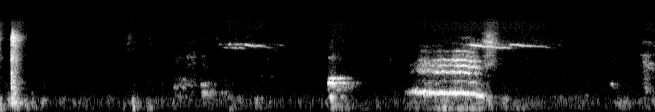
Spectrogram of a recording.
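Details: A Cane Corso, the Italian Mastiff, from a breeder's pack west of Nashville, Tennessee, gives a drawn-out, wavering whine with strong harmonics for about a second, after a brief sharp yelp; quiet indoor background with faint scattered noises.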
